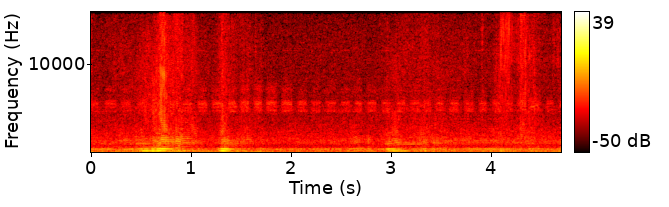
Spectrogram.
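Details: Bees swarming out of their hive give a continuous humming drone, broken by several individual bees zooming close at about 0.7, 1.3 and 3 seconds.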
